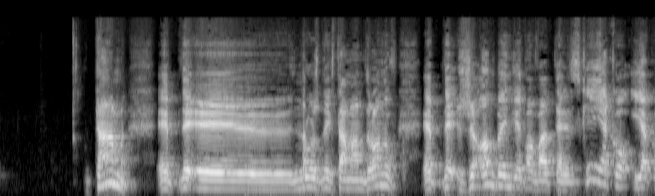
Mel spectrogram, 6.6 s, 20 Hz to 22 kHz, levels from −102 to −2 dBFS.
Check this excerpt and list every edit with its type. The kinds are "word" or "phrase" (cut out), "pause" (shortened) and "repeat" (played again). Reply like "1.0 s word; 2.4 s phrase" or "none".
3.0 s word; 5.2 s phrase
